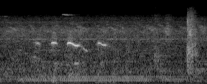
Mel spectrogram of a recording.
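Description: A small bird chirping four or five short times in the first second, the last chirp sliding down in pitch, over a faint steady low hum. A brief sharp knock near the end.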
